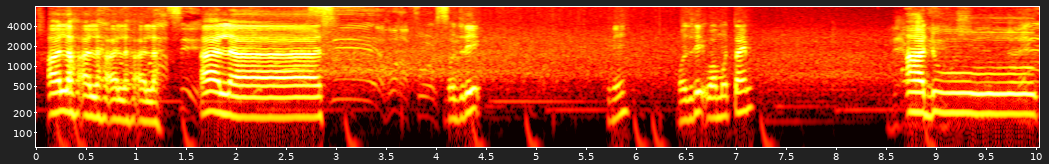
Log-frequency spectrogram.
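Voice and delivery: ordinary talk, nothing marked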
